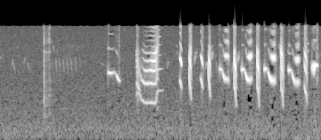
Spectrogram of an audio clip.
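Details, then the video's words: Caged decoy common linnet singing live: a few faint notes, then a bent whistle and a buzzy descending note, followed by a fast run of sharp twittering chips about three per second. "Canto del Pardillo. Dos pájaros de reclamo"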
